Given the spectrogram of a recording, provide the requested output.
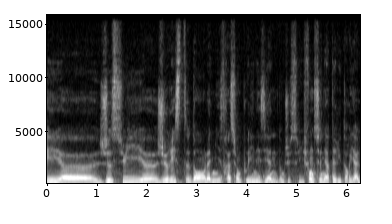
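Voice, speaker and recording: At a very slow pace, a woman speaks in a dark, mellow tone at a medium pitch with ordinary pitch variation. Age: 30s. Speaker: interviewee sharing birth story. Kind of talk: testimony interview. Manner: hesitant, many fillers.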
